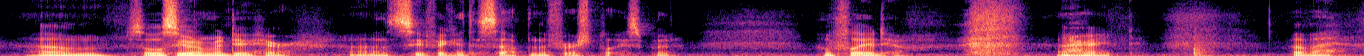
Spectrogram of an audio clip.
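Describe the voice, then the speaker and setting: Somewhat breathy and very deep, low in pitch, a man talks at a very fast pace with fairly even intonation and long, frequent pauses. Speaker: toy collector youtuber. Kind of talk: casual chat. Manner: rambling with many fillers. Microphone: head-mounted camera mic close to mouth and nose.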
